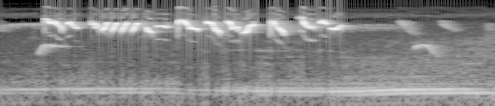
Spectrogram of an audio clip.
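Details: Caged white-eye, a 'gacor' pleci fighter bird, singing: a rapid run of high, warbling, twittering notes for about three seconds, followed by a short descending chirp and quieter high notes, over a low steady hum.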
